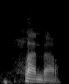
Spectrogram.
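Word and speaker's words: Llandow: So you put the tongue to the roof of your mouth and express the double L sound, which is actually a letter in the Welsh alphabet. Landau.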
